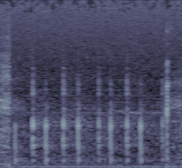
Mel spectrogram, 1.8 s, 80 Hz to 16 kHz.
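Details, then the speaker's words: 2019 Polaris RZR Turbo S transmission with Stage 3 gear reduction, pinion backlash reset to the 4th notch per manual: slow hand rotation gives a light even click, no tight spots or binding; normal backlash. "There's just that small little click you can hear in there, but that feels better. I don't feel those tight spots anymore."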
